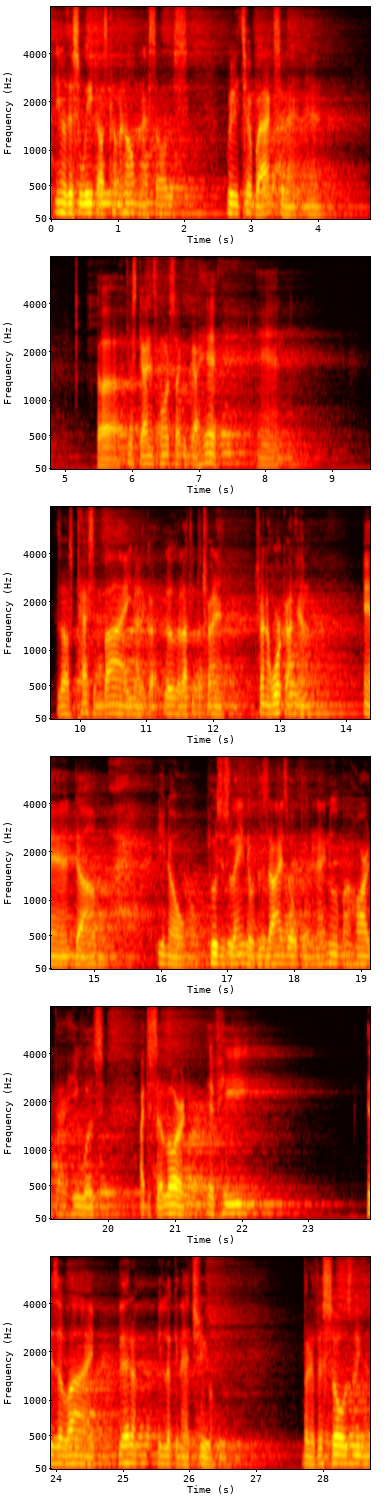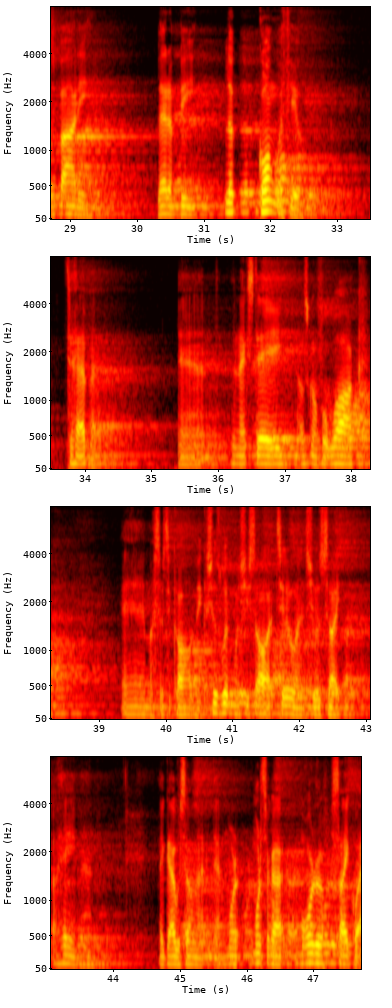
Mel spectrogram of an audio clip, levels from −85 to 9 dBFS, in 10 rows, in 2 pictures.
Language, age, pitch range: English, 30-49, 105-120 Hz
